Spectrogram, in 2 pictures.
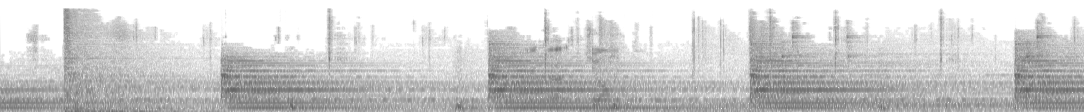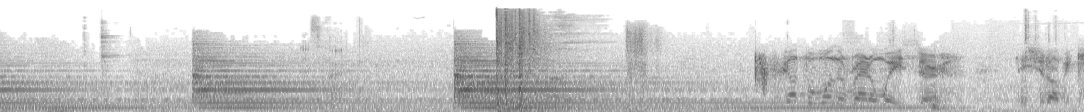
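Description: Deep, ringing musical chords play in a slow repeating pattern.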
